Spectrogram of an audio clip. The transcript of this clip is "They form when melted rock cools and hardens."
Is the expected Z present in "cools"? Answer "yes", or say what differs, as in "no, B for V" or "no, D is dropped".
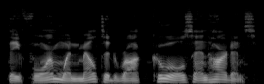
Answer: yes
